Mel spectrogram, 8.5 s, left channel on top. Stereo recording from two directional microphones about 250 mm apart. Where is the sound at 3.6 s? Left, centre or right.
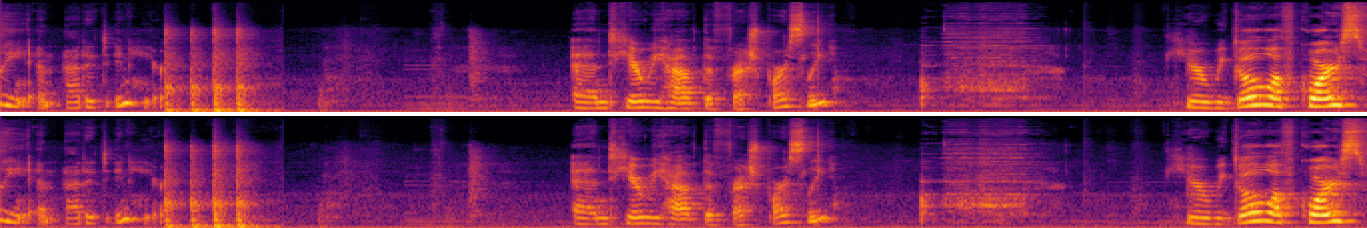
Centre.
